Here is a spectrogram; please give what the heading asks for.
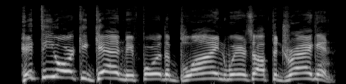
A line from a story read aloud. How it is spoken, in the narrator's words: I yelled, realizing it was about to be able to see me any second now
